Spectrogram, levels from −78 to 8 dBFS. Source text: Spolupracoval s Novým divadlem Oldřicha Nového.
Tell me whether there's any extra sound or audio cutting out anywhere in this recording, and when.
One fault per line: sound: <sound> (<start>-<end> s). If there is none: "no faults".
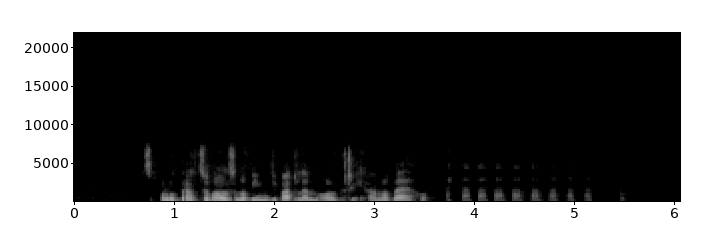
sound: laugh (3.7-5.3 s)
